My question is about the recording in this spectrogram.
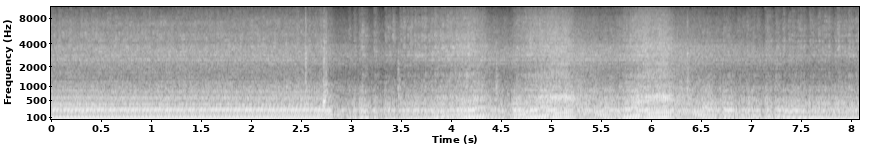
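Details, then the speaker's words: MG MGC GT running after installing a replacement alternator, with fuel reaching the carburetors. It catches and settles into a steady, even low beat with no knocks or misses, and the charging light goes off, so the alternator works. "Let's start it up. Wait for the fuel to get up to the carburetors. Charging light went off. Looks like it works."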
